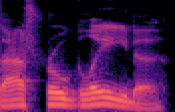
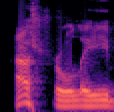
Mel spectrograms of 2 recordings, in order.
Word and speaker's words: Astrolabe: I thought it was Astrolade. Mis understood, mispronounced. Astrolabe.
